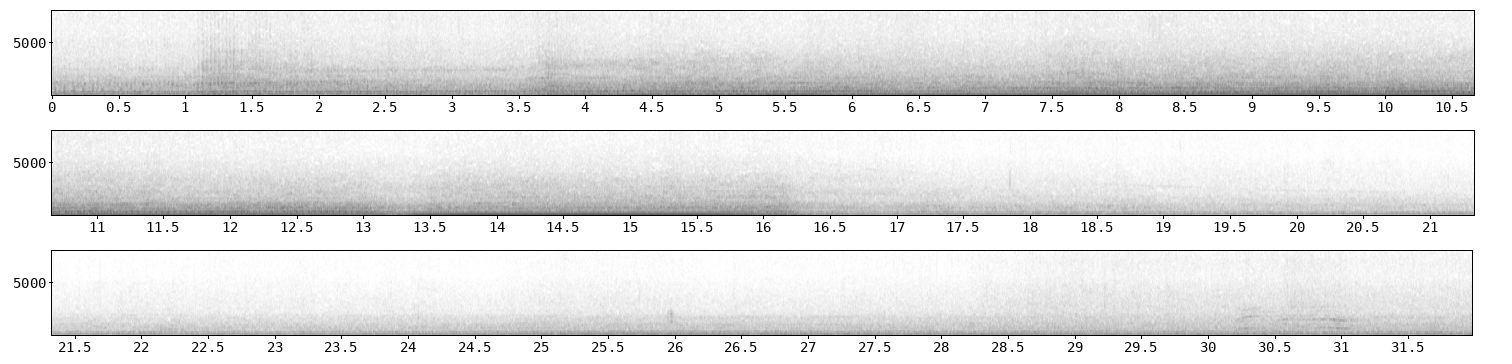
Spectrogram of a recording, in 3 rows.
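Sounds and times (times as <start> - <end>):
harbor ambience: 0.0 - 31.9.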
